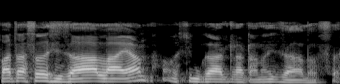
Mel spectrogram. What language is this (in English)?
Kashmiri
